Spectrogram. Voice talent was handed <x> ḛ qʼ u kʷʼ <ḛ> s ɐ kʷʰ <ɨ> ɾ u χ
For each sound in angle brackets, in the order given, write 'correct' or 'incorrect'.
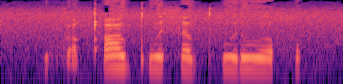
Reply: incorrect: xʷ, incorrect: e, correct

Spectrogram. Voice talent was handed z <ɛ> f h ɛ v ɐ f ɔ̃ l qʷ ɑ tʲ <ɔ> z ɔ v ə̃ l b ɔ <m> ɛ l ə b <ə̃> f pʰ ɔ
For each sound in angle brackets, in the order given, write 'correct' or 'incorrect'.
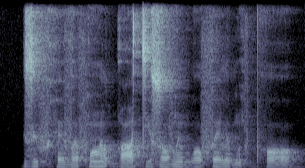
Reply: incorrect: ɨ, correct, incorrect: f, correct

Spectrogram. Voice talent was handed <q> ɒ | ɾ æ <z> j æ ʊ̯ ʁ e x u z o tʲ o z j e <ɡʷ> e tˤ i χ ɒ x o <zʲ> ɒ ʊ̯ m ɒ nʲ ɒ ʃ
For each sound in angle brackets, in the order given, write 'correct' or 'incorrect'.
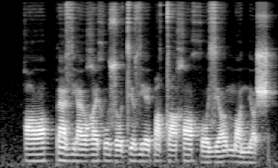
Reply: correct, correct, incorrect: ɓ, correct

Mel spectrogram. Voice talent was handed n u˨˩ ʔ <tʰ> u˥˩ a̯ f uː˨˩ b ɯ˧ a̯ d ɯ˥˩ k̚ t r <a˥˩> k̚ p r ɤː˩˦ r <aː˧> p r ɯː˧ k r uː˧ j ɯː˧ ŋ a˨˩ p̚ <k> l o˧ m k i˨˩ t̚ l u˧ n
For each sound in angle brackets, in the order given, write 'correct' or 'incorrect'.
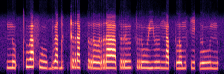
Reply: correct, incorrect: a˦˥, correct, correct

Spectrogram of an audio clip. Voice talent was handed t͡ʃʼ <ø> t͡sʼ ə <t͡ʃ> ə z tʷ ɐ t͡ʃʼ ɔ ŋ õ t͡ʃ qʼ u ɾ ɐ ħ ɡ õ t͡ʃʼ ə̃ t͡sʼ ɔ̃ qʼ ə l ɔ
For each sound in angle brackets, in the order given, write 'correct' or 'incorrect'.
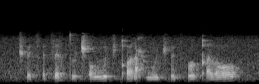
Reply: correct, incorrect: t͡s

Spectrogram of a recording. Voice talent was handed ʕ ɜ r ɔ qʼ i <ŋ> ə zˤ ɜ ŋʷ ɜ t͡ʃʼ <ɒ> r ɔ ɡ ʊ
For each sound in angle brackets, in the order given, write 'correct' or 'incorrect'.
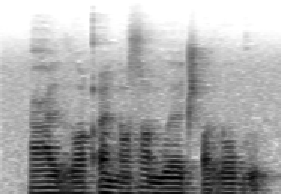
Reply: correct, correct

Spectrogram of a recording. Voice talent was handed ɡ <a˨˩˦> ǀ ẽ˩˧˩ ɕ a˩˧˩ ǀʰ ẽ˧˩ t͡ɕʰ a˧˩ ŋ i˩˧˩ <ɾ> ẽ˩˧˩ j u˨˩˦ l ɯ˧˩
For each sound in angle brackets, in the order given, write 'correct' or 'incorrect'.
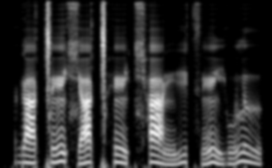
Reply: correct, incorrect: t͡s

